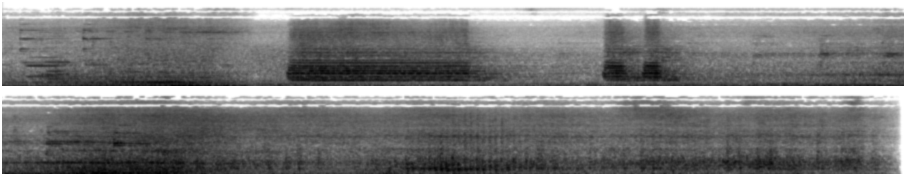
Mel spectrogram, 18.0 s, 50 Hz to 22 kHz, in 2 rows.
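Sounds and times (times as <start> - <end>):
diesel locomotive engine rumble: 0.0 - 18.0
train wheels clattering on rails: 5.3 - 18.0.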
